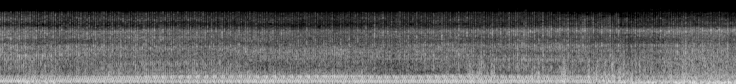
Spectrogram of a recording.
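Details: VW Type 1 air-cooled engine on its first run after new valve adjustment screws: steady idle with an even low beat and no valve clatter or tapping. Normal idle.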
